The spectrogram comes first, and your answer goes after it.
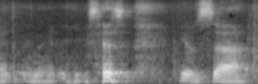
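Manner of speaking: ordinary delivery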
